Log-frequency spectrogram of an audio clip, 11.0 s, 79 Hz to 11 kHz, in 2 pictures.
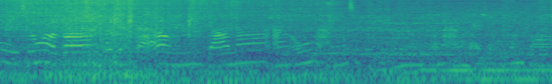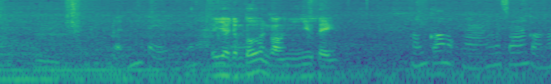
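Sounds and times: low speech: 0.0s - 9.0s
vehicle engine running: 0.0s - 11.0s.

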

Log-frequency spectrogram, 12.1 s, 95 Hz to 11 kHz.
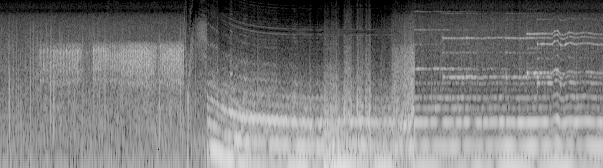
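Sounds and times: steady hiss with crackles: 0.0s - 4.2s
low rumble: 4.1s - 8.8s
glitchy sweep: 5.9s - 8.6s.

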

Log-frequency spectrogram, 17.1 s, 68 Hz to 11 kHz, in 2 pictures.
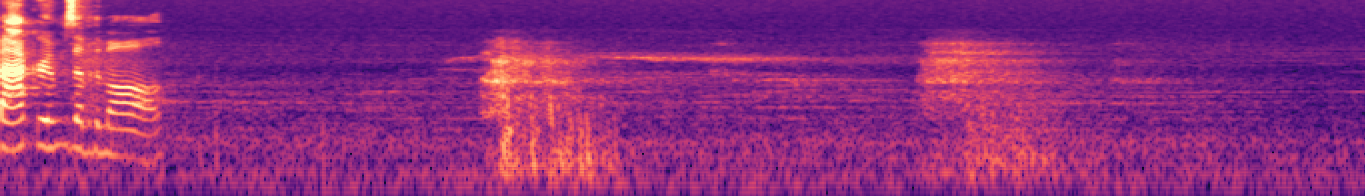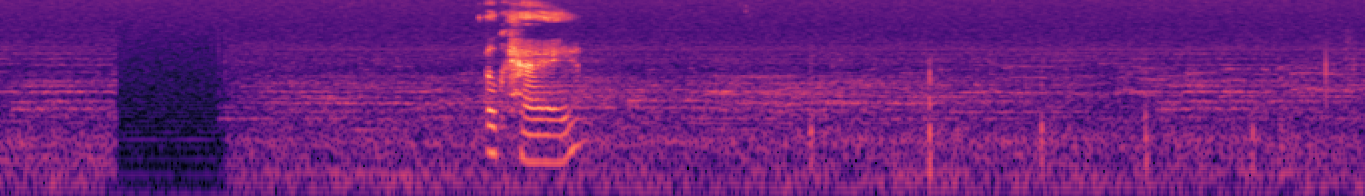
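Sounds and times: eerie ambient music drone: 2.8s - 9.1s
breathy swells: 2.9s - 7.8s.

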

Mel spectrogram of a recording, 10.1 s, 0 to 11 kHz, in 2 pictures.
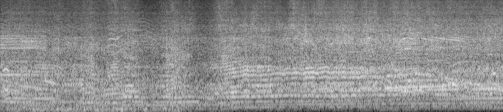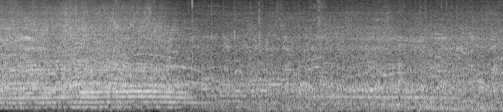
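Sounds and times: race car engines: 0.0s - 10.0s.

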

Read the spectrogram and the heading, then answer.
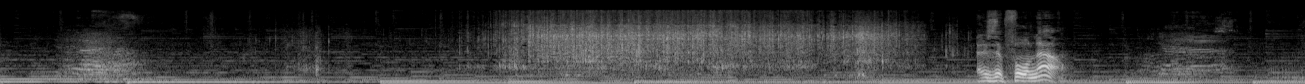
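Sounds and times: background music with low notes: 0.0s - 13.0s
pebbles pouring into glass jar: 4.4s - 10.0s.

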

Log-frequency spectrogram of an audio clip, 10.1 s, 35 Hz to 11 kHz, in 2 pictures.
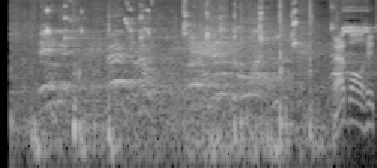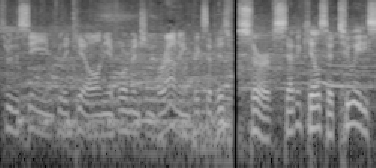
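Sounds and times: sneakers squeaking on hardwood: 0.2s - 4.2s.

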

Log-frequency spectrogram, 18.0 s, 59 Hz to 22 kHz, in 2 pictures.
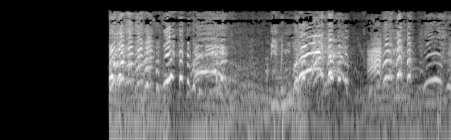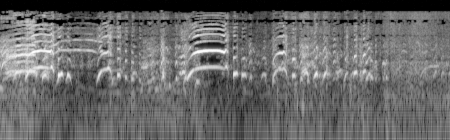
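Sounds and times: people laughing and shrieking: 2.2s - 5.0s, 5.7s - 18.0s.

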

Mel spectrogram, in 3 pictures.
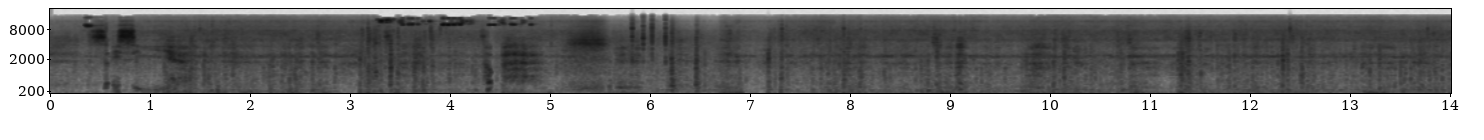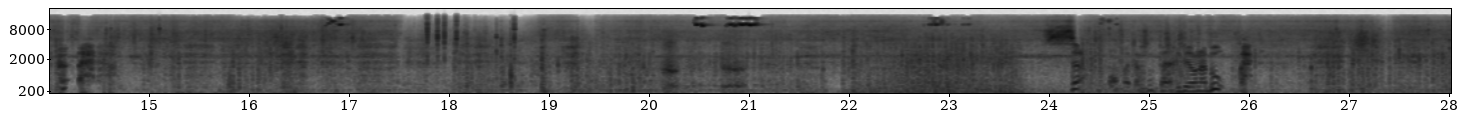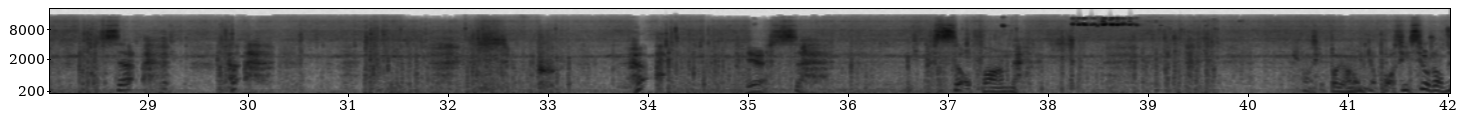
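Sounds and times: tyres rolling over dirt: 0.0s - 42.0s
bike rattling knocks: 1.1s - 5.1s, 6.0s - 41.8s.

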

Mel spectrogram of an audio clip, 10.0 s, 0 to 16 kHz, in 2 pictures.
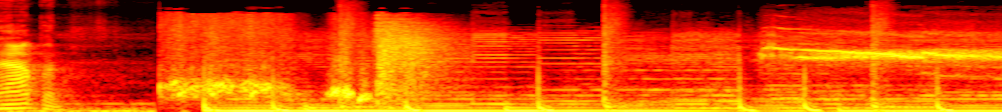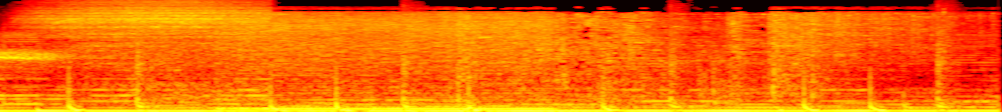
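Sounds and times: whip-crack sound effects: 0.9s - 2.3s
high whistling tone sliding down: 3.8s - 6.3s.

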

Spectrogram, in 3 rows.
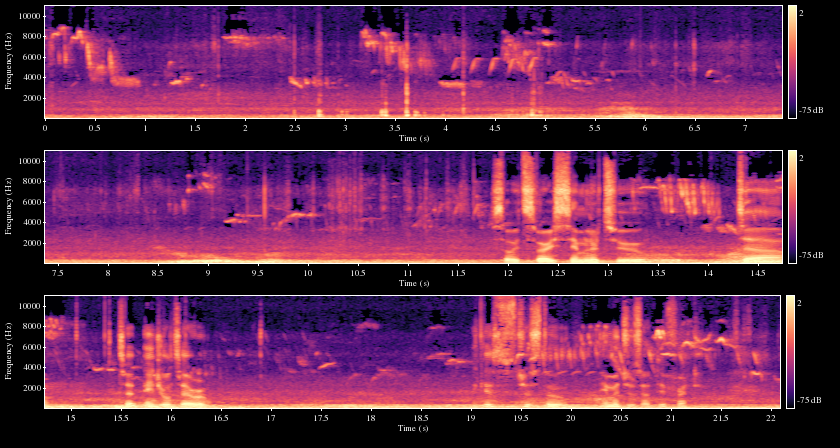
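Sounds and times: low background rumble: 0.0s - 22.0s
small birds chirping: 0.0s - 22.0s.

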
